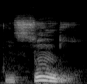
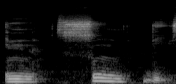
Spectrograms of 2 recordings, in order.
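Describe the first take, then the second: First: Said in the usual way. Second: "Nsundi" drawn out syllable by syllable, N-sun-di; careful pronunciation. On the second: Shown as a demonstration. Teaching viewers who mispronounce it, careful syllable-by-syllable "Nsundi". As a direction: break "Nsundi" into slow separate syllables. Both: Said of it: "Some of you mispronounced that word".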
